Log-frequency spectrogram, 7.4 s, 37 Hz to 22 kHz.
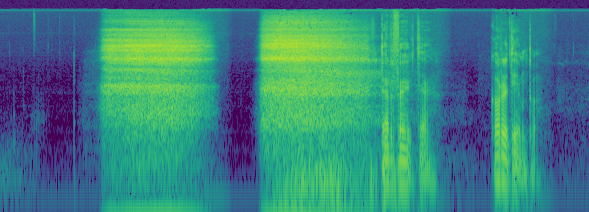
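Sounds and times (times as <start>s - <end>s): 
deep breathing exercise: 1.0s - 5.4s
speech: 4.8s - 5.5s, 6.2s - 6.8s.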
